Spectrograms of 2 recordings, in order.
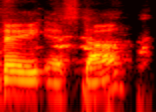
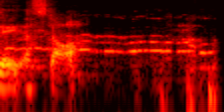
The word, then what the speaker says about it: dónde está: No, it's not está. ¿Dónde está? Remember where the accent is located.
